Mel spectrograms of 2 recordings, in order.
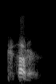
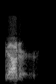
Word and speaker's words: Qatar: Yes, and don't forget Al Gore's sale of his current TV cable network to Al Jazeera and the Emir of Qatar, which, by the way, is spelled Q-A-T-A-R, but it's pronounced as Qatar or gutter, not Qatar.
